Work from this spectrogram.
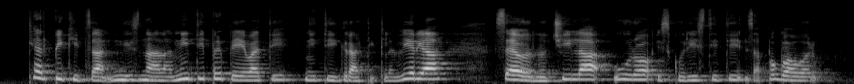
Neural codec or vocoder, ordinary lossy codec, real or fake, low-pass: codec, 44.1 kHz, 7.8 kbps, DAC; none; fake; 14.4 kHz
